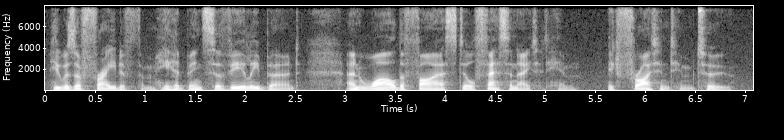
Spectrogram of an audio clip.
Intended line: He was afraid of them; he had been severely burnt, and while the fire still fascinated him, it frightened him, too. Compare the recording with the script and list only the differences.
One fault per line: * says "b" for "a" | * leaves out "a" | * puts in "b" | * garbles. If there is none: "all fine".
all fine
